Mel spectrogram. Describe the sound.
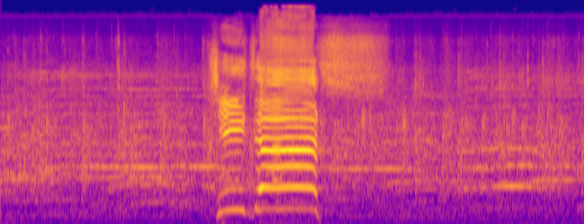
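An audience claps their hands to the Lord in praise, in a steady, dense, continuous wash, while a voice shouts out loudly over it partway through and other voices murmur underneath.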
